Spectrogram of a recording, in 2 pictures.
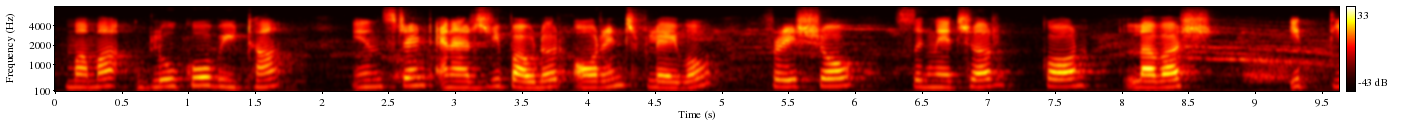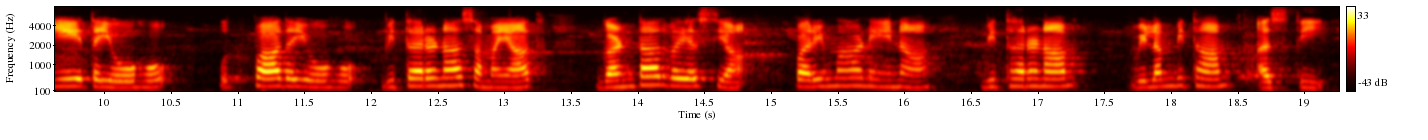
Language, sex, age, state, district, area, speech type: Sanskrit, female, 18-30, Karnataka, Shimoga, urban, read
